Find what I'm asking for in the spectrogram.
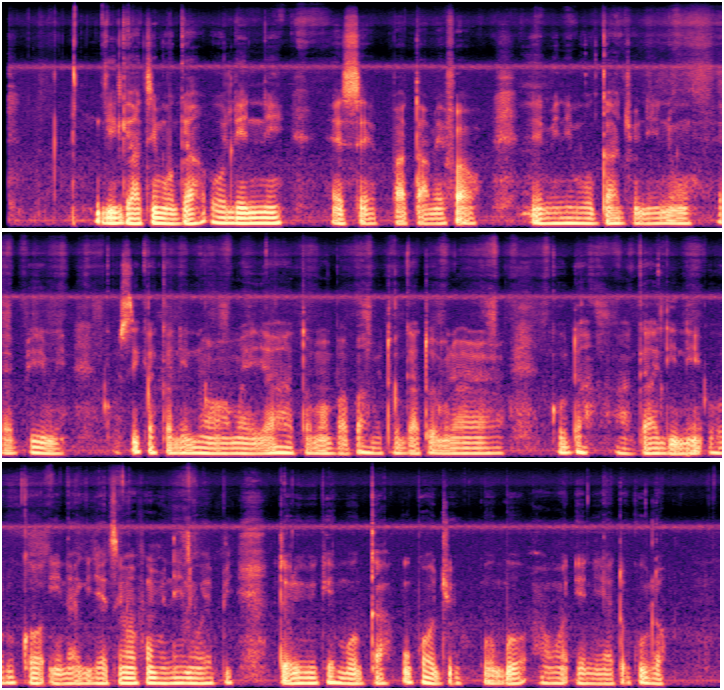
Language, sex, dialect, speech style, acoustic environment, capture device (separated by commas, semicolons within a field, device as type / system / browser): Yoruba, male, Nigeria - Nigerian Standard, stressed, appliances, mobile / Linux / Chrome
